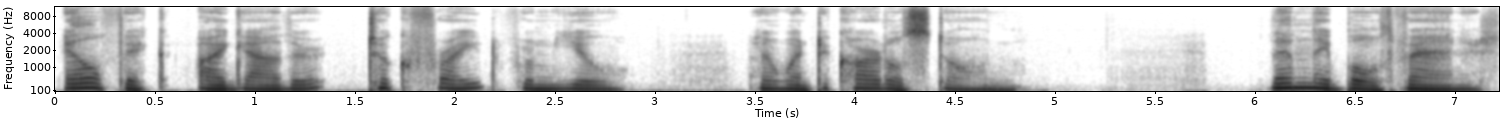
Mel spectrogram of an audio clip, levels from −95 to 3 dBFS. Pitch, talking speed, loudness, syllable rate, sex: 155 Hz, 115 wpm, -17 LUFS, 4.4 syllables/s, male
